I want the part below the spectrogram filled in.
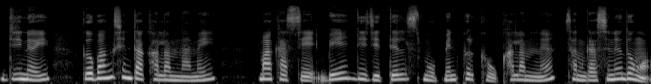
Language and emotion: Bodo, neutral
